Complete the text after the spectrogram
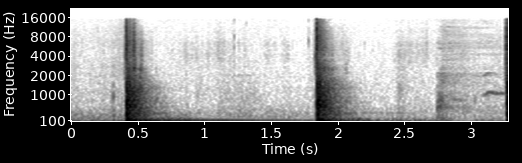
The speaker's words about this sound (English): Knock once for yes, two for no, three for pubes.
